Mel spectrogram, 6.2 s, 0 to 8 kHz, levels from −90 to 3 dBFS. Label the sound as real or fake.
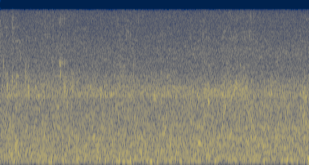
fake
